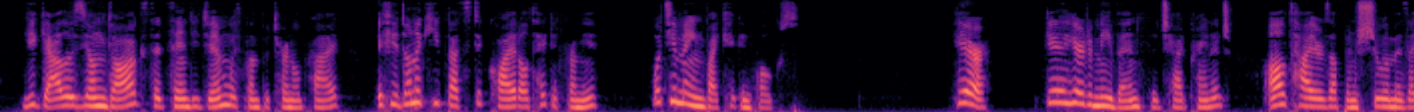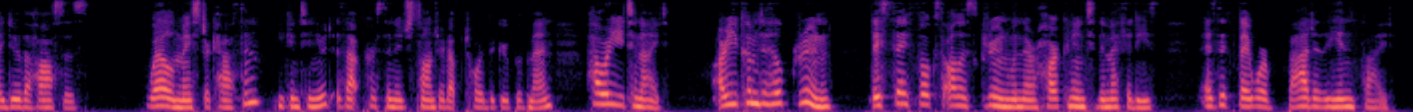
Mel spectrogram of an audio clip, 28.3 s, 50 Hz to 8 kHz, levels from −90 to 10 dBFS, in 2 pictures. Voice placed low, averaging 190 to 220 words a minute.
No: high, 205 Hz; fast, 205 wpm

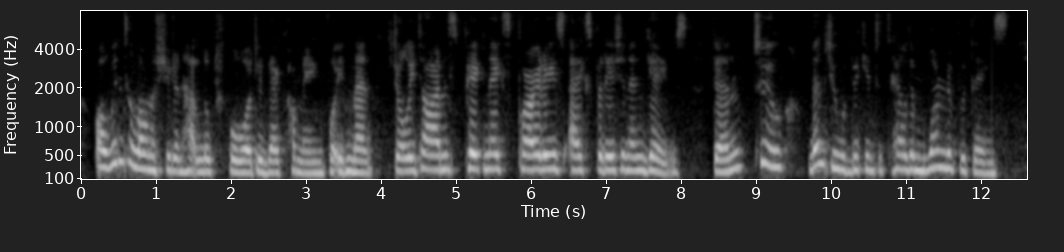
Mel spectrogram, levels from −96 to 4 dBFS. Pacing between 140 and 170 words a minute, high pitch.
Yes: average, 150 wpm; high, 240 Hz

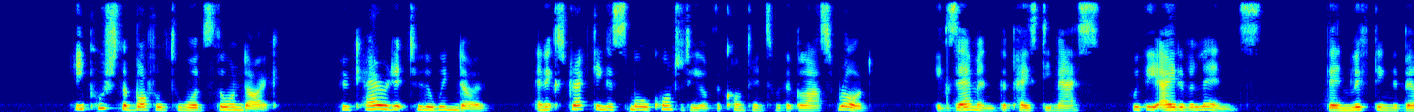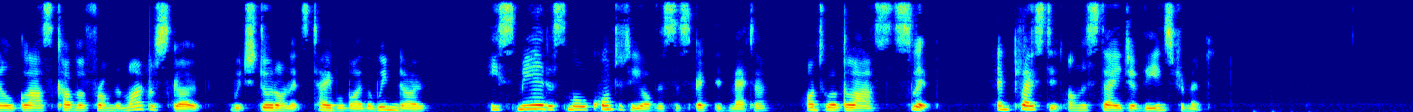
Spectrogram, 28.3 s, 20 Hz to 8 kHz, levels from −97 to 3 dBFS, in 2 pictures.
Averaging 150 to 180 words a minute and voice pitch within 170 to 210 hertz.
Yes: average, 160 wpm; high, 190 Hz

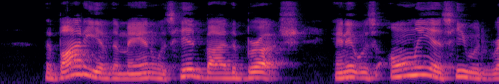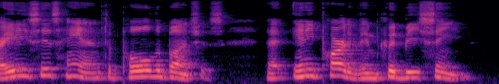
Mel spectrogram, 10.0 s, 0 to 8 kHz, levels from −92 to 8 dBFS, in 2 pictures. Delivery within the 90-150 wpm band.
No: average, 190 wpm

